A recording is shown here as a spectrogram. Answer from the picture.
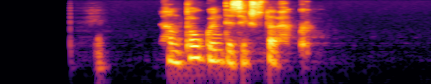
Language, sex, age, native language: Icelandic, female, 30-39, Icelandic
